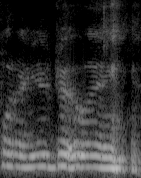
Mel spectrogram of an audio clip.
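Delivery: very high, slow, drawn-out put-on yell. Retelling how Germans on a boat yelled at them: imitating someone yelling. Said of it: "yelling at us".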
